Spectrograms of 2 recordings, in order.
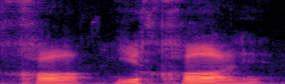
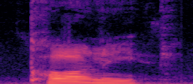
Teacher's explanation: یہ ہا سے تھوڑا سا الگ ہوگا، اس میں تھوڑی سی مشق کرنی ہوگی تو انشاءاللہ یہ آ جائے گا۔ خا یہ حلق کے اوپر والے حصے سے ادا ہوگا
